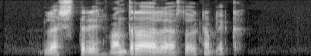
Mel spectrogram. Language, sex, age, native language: Icelandic, male, 50-59, Icelandic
